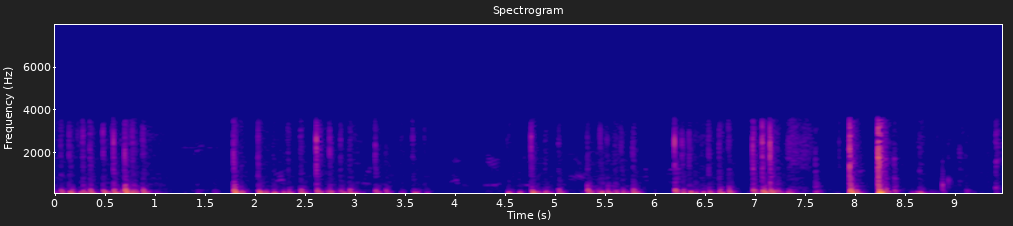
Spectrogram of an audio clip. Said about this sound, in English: My microphone is like right next to my keyboard, so I'm always worried that like I'm typing really loudly. Yeah, you kind of are.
